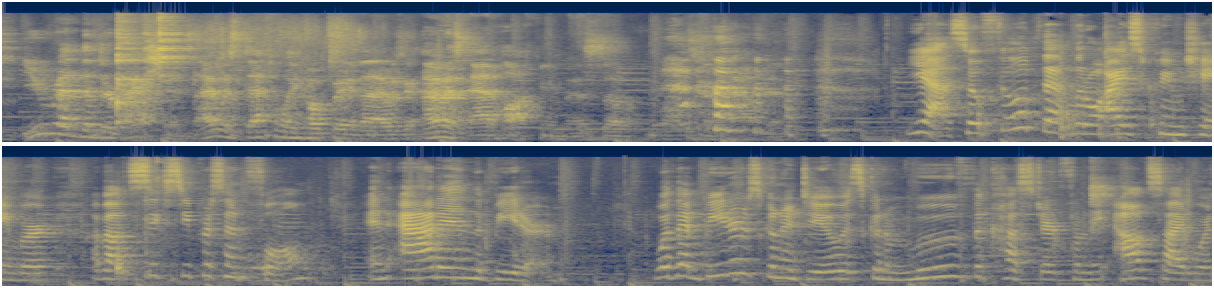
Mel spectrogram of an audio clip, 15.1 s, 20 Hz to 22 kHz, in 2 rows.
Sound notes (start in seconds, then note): 4.0 laughs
